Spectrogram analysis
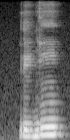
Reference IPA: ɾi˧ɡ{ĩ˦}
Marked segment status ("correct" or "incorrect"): correct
